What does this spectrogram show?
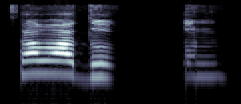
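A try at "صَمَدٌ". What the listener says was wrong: সা হয় না আপু, স সমাদুন, সমাদুন।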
